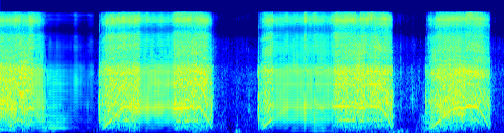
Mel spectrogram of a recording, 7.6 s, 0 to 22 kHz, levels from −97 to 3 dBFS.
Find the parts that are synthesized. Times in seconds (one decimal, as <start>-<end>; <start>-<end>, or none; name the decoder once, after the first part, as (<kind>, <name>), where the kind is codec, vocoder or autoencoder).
0.5-1.4 (vocoder, BigVGAN v2); 2.1-2.6; 4.1-5.0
